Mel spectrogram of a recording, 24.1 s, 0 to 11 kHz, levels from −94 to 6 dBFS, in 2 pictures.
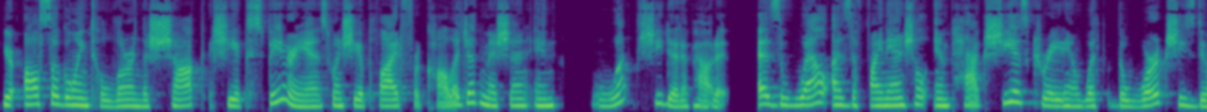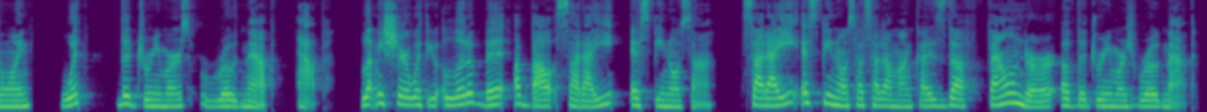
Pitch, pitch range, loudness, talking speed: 200 Hz, 185-225 Hz, -20 LUFS, 150 wpm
